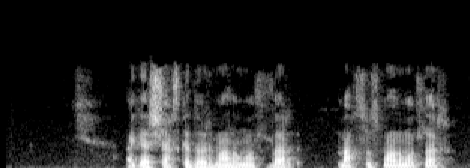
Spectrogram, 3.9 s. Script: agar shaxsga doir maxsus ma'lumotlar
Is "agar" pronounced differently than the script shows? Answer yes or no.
no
